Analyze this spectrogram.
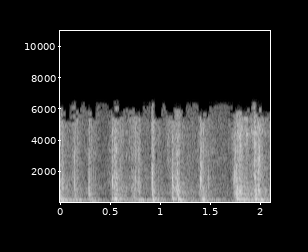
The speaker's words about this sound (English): The lantern smashed.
